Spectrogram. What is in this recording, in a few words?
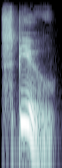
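"spew", British English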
